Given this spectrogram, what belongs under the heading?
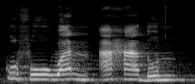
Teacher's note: এখানে দেখেন ওয়াও হরফের উপরে আছে 2 সবর, 2 সবরের পরে এখানে আসছে হামজা, হামজা আসার কারণে এখানে গুন্না হচ্ছে না।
